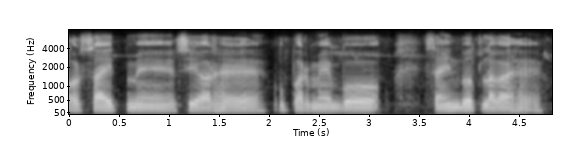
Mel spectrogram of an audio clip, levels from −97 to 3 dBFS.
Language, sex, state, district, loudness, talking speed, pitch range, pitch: Hindi, male, Tripura, Dhalai, -18 LUFS, 150 wpm, 115-120 Hz, 115 Hz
